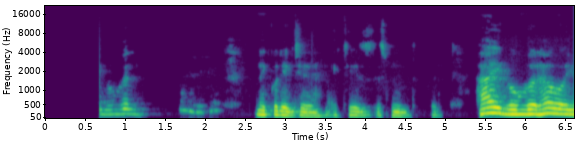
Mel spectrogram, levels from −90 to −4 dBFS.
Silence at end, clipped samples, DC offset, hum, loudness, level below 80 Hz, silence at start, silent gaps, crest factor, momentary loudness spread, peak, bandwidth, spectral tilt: 0 s; under 0.1%; under 0.1%; none; -16 LUFS; -58 dBFS; 0.7 s; none; 16 dB; 23 LU; -2 dBFS; 5.8 kHz; -10.5 dB/octave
